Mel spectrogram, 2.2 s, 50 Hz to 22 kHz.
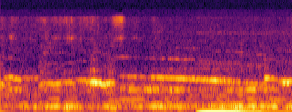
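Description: Faint whine of a Silhouette Alta delta 3D printer's stepper motors, the pitch wavering and gliding up and down as the print head moves while printing the outline. A brief soft noise comes about three quarters of the way through.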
